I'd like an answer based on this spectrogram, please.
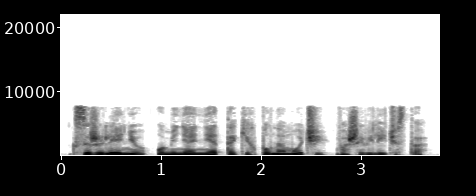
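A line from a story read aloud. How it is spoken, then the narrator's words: Soft, gentle. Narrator (Russian): сказал мягко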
